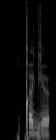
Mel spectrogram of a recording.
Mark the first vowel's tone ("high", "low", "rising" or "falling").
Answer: high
